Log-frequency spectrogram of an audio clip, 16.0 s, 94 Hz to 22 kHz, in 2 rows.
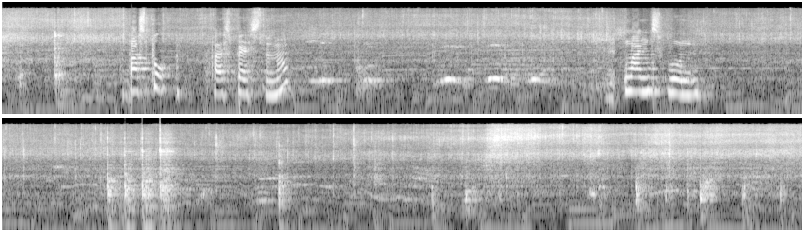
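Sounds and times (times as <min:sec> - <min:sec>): onions sizzling in hot oil: 0:00.0 - 0:16.0
spoon clinking against pot: 0:13.9 - 0:16.0.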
